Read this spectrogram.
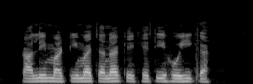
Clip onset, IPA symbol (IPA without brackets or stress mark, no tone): k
